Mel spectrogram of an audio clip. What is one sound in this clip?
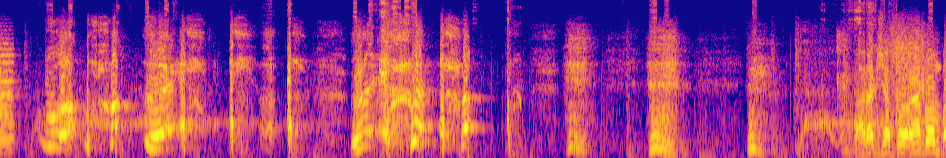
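A man wails and sobs loudly in distress.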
